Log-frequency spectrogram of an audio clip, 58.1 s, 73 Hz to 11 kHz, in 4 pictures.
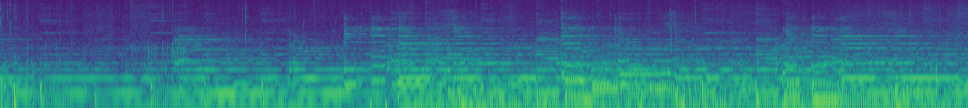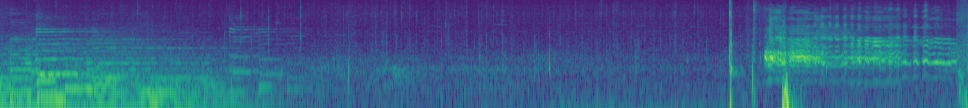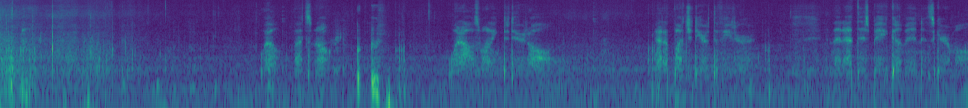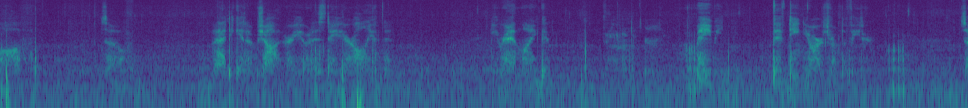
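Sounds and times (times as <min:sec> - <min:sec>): hog running off commotion: 0:19.6 - 0:31.3
bow shot crack: 0:25.4 - 0:26.6.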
